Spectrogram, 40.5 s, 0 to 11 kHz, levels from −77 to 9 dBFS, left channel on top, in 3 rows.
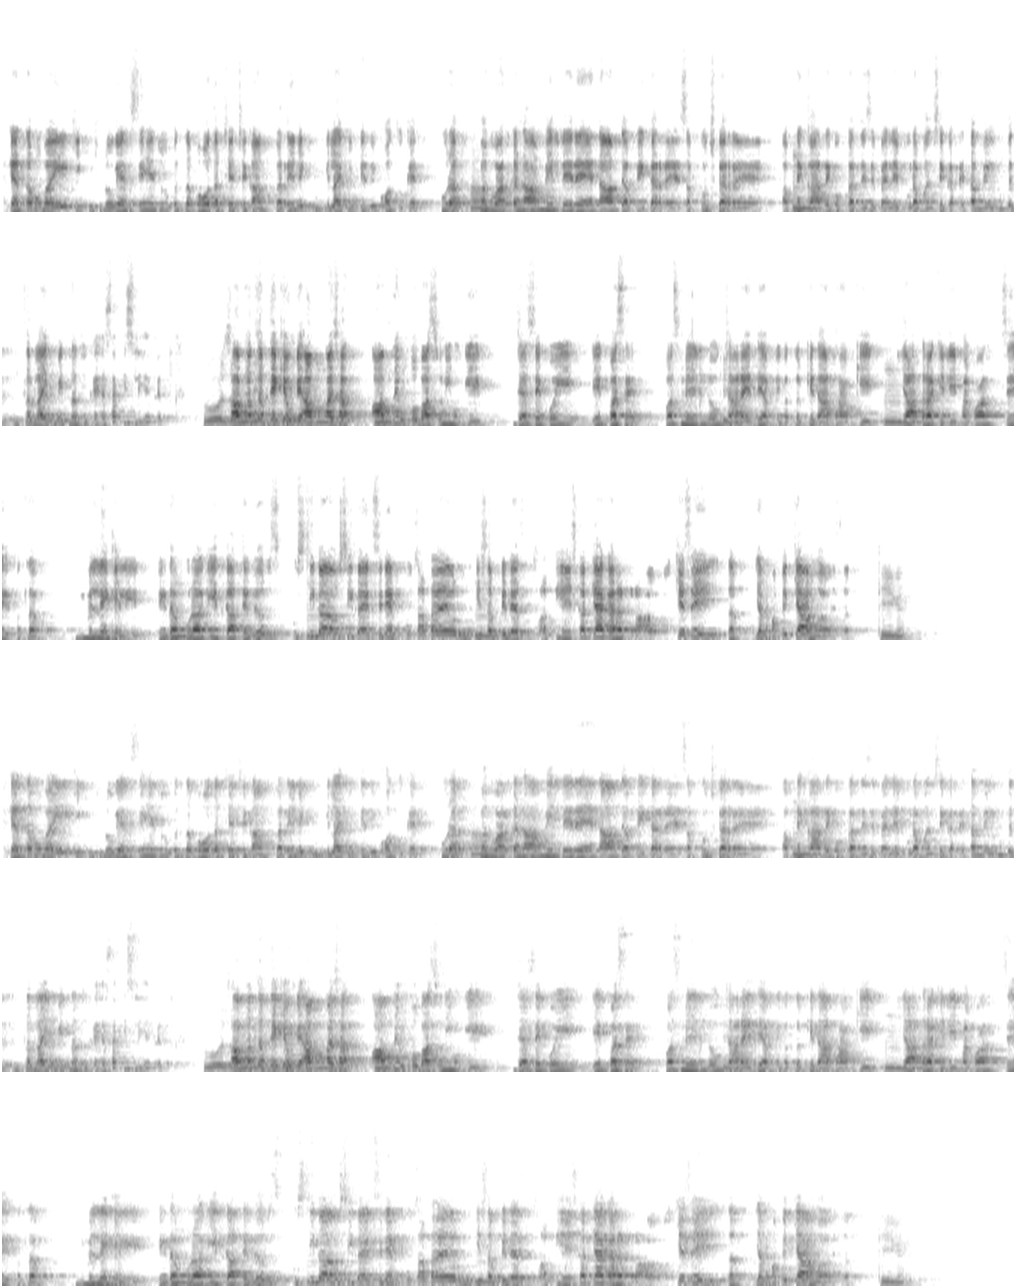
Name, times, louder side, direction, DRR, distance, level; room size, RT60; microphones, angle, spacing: voice 1, 0.1-5.5 5.8-10.1 10.4-15.5 16.5-18.1 18.4-19.9 20.3-21.1 21.3-21.9 22.3-25.1 25.5-27.5 27.9-28.8 29.1-38.3, left 4 dB, 55° left, 8 dB, 1.0 m, -34 dB
voice 2, 6.2-6.6 10.5-10.9 15.8-15.9 16.2-16.9 17.7-17.9 18.4-18.7 23.1-23.4 25.2-25.6 29.2-29.5 31.0-31.3 33.3-33.6 38.6-39.1, left 3 dB, 70° left, 6 dB, 0.4 m, -40 dB
8.9 x 8.5 x 7.0 m, 1.0 s
head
